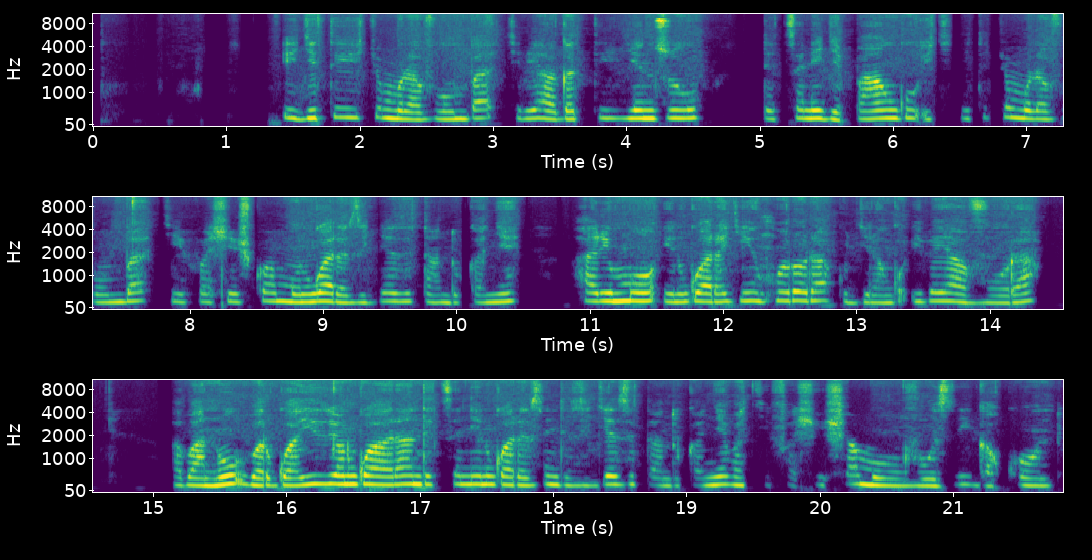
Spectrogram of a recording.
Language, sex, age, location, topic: Kinyarwanda, female, 18-24, Kigali, health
